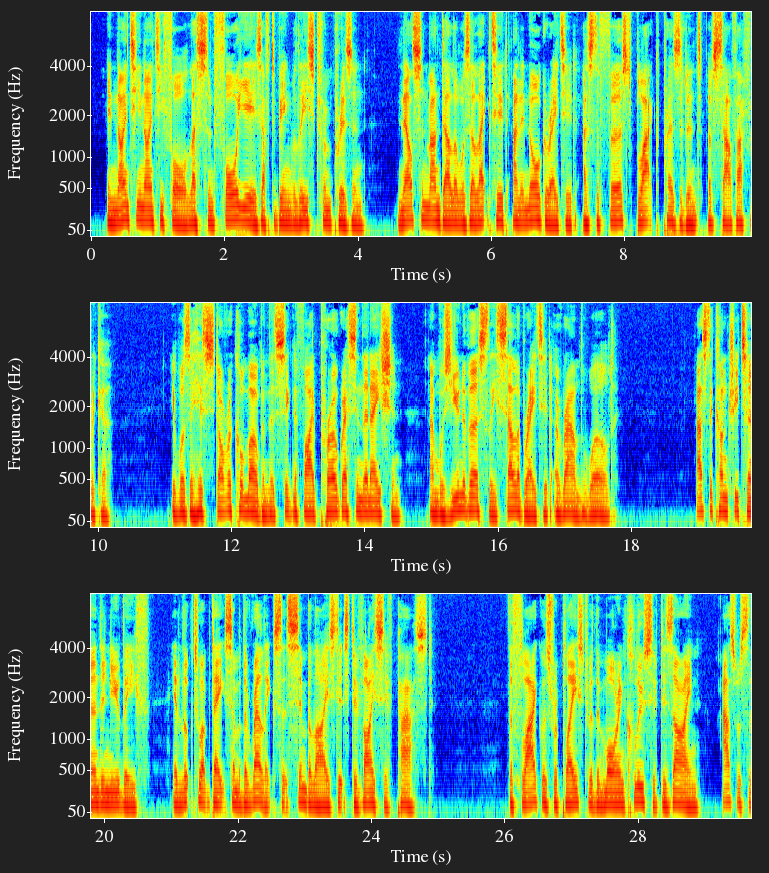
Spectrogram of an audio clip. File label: Cricket documentary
